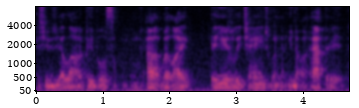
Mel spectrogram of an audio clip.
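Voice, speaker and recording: The speech rushes by at a very fast pace amid audible room echo. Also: man. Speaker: podcast host. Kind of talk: casual chat.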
